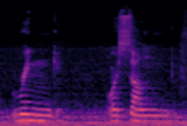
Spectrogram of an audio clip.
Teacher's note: our fourth sound is going to be nasal. It's going to be velar. It's going to be the sound, as in ring or sung.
